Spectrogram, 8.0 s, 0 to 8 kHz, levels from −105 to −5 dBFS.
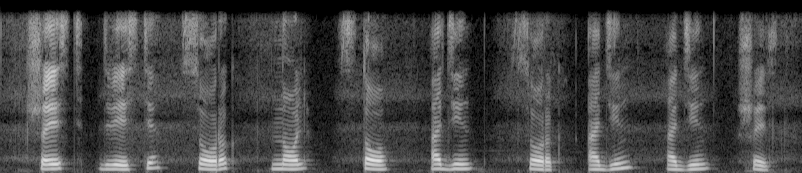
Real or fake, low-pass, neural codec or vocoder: real; 7.2 kHz; none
